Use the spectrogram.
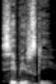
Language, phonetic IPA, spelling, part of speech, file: Russian, [sʲɪˈbʲirskʲɪj], сибирский, adjective, Ru-сибирский.ogg
- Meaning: Siberian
